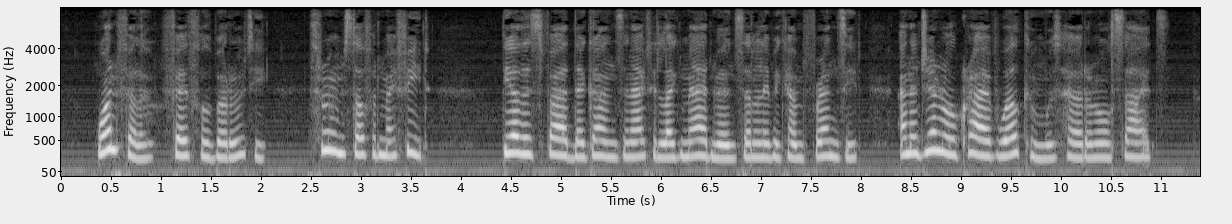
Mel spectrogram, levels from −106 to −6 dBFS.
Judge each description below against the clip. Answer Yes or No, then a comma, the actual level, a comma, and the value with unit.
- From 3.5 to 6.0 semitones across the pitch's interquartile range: No, average, 3.0 semitones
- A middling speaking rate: Yes, average, 170 wpm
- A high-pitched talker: Yes, high, 240 Hz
